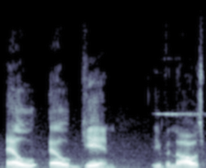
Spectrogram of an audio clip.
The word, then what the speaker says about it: Elgin: There still is a lot of talk about the Elgin marbles. Everyone says that it's pronounced Elgin, even though I was pronouncing it Elgin.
